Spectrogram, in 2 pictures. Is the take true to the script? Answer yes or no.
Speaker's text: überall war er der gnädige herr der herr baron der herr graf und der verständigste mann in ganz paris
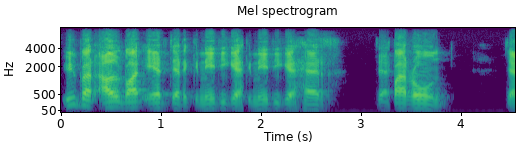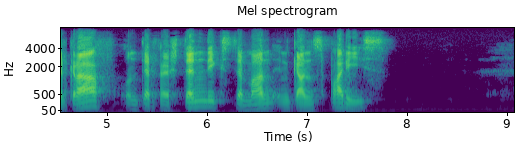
no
